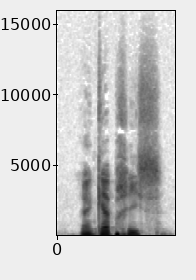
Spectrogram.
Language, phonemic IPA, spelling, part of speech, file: French, /ka.pʁis/, caprice, noun, Fr-caprice.ogg
- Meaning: 1. whim; wish 2. tantrum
